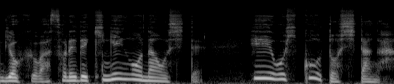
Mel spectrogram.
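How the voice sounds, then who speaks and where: Speaking at a fairly slow pace, a woman with a dark, mellow tone moves through very wide pitch swings. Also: very clean recording, silent background. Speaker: narrator reading aloud. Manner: animated, forceful and gruff in the fight, building tension; expressive, shifting between narration and character voices.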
